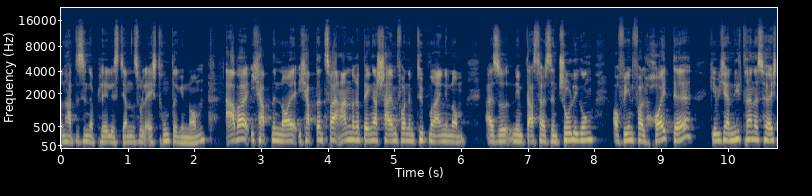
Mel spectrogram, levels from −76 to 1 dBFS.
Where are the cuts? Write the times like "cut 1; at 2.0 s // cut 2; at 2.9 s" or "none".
none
